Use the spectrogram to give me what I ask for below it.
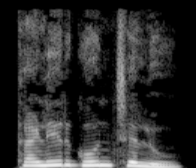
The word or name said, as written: ತಳಿರ್ಗೊಂಚಲು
